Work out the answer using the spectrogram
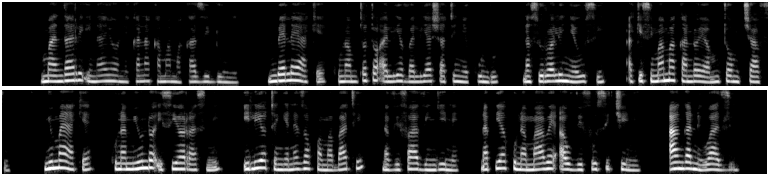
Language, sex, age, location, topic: Swahili, female, 25-35, Nairobi, government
